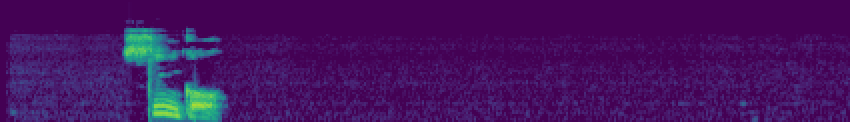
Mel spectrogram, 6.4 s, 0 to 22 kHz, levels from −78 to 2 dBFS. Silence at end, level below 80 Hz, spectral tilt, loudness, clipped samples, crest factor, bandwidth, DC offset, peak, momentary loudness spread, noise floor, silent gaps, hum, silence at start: 4.75 s; -62 dBFS; -2.5 dB/octave; -13 LUFS; under 0.1%; 22 dB; 9.6 kHz; under 0.1%; 0 dBFS; 9 LU; -61 dBFS; none; none; 0.9 s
